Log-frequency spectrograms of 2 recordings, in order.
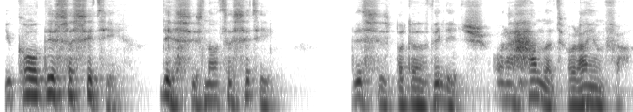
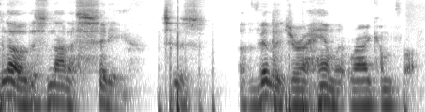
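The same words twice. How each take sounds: First: Put-on soft, wobbly go at a Wakanda accent; lightly put-on Wakanda accent; attempted Wakanda accent. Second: Quiet, lightly voiced character retake; understated solemn zealot; stern zealot priestess, measured. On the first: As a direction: attempt Okoye's Wakanda accent, not quite consistent. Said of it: "I don't remember what accent she had". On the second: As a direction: correct them softly with grave certainty. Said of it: "She says".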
